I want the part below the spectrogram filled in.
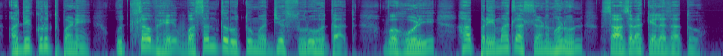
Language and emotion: Marathi, neutral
